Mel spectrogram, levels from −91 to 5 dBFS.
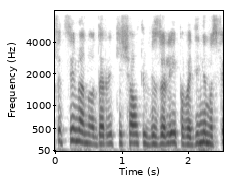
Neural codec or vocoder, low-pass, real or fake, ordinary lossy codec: none; 7.2 kHz; real; AAC, 48 kbps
